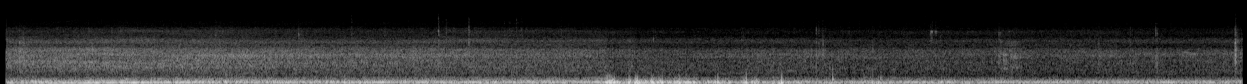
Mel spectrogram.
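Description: Wind rumble on a bicycle handlebar camera's microphone while riding on a city road, with road and traffic noise underneath and a few knocks from the bike, loudest about six seconds in.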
